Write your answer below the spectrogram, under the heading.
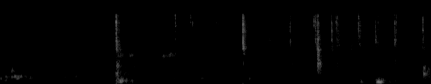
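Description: Small Phillips screwdriver backing a tiny screw out of a laptop LCD panel's metal side bracket: a run of quick, irregular sharp clicks beginning about a second in.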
